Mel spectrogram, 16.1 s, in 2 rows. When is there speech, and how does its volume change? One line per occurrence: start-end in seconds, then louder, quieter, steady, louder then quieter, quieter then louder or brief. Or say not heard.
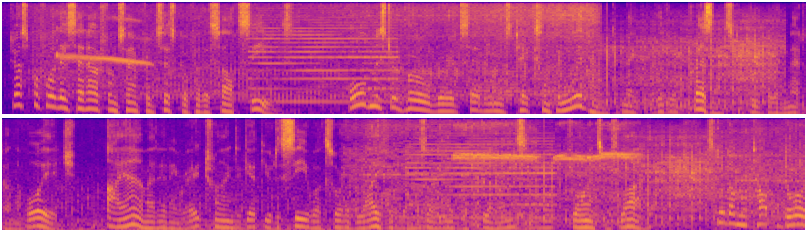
0.0-16.0 steady.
